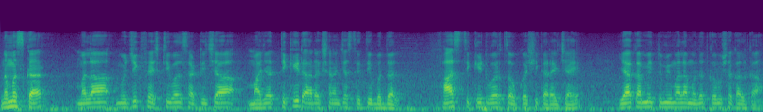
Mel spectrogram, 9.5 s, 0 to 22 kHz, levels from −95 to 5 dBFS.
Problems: constant background noise, background conversations at intervals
